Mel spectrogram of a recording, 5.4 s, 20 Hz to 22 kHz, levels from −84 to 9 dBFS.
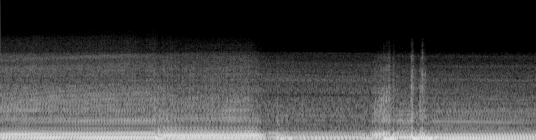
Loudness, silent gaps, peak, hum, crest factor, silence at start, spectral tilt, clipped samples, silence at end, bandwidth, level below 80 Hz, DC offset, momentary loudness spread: -11 LUFS; none; 0 dBFS; none; 8 dB; 0 s; -11 dB/octave; under 0.1%; 0 s; 4.6 kHz; -16 dBFS; under 0.1%; 6 LU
